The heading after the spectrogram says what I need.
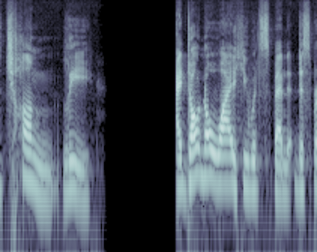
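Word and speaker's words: Chun-Li: So, it's not a Chunley, it's a Chun Lee.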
